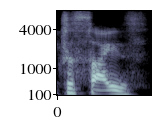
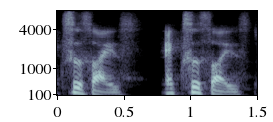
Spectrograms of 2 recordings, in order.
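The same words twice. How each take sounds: First: "exercise" as a verb, CISE strong; stress on later syllable. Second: "exercise" as a noun, EX strong; stress on first syllable. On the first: Teacher shows the verb "exercise", stressed late on CISE. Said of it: "second syllable पर stress देंगे". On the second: Teacher shows the noun "exercise", stressed on the first syllable. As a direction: stress EX in "exercise", then fall away. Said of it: "first syllable पर stress देंगे". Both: Shown as a demonstration.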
